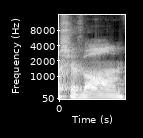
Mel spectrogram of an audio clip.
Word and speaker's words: Siobhan: Do you know Like how it's spelled Siobhan.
